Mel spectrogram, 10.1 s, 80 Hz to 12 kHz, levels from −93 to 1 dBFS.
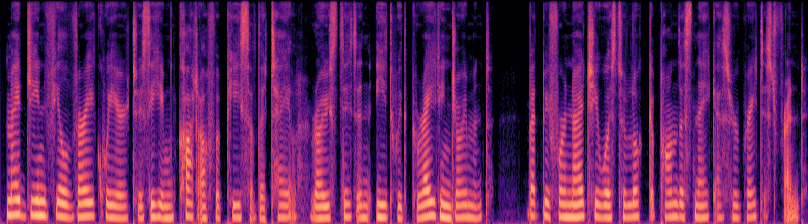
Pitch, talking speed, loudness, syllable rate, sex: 185 Hz, 220 wpm, -19 LUFS, 4.9 syllables/s, female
